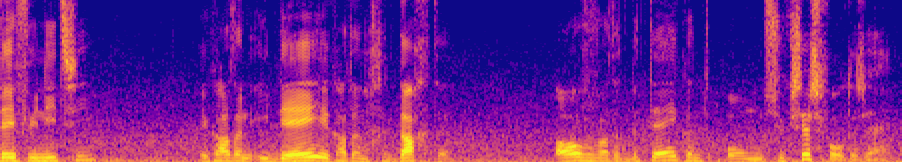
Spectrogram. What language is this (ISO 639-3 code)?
nld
